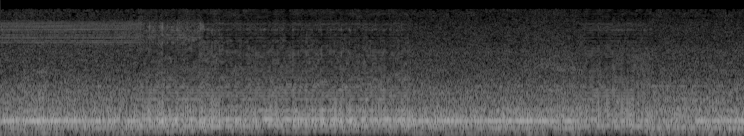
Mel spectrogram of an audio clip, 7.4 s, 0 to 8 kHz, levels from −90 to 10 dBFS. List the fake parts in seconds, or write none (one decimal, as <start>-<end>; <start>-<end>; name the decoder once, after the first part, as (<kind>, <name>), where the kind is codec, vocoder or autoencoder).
1.4-4.1 (vocoder, HiFi-GAN); 5.8-6.5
